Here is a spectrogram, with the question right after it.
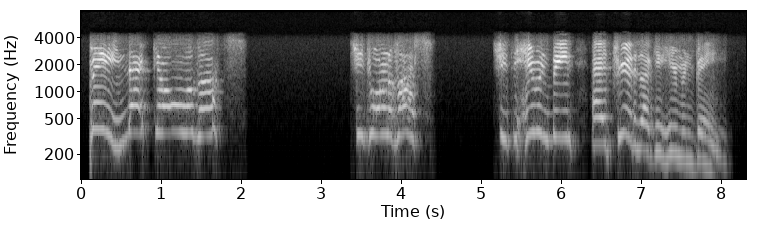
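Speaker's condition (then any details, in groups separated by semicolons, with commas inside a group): Cerebral palsy; visible to casting agents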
